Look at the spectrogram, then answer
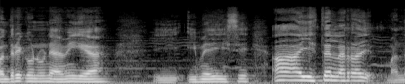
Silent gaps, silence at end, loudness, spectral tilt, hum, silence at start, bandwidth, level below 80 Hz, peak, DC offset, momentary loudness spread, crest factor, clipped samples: none; 0 s; -13 LUFS; -6.5 dB/octave; none; 0 s; 15.5 kHz; -34 dBFS; 0 dBFS; under 0.1%; 12 LU; 12 dB; under 0.1%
